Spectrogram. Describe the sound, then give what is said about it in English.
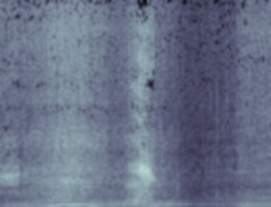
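A supercharged Plymouth car engine revs hard, its throaty drone surging twice in pitch and loudness, dipping briefly, then climbing again toward the end, with no voices. “Joe, that car. Aye, the supercharged Plymouth.”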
